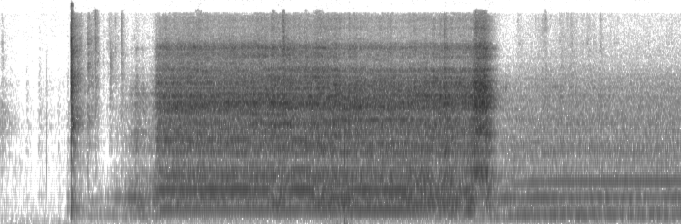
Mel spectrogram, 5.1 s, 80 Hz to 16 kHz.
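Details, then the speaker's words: Neglected 30-year-old Lincoln Weld Pak 100 MIG welder, plugged in with trigger pulled: steady, even wire-feed drive motor whine and a whooshing rear fan blowing out built-up junk, cutting off cleanly on release; motor and fan work fine. "It's blowing out nice air. I've never seen this before. And yeah, seems to be working good."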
